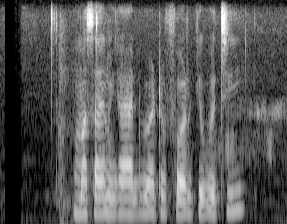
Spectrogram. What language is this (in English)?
Nepali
